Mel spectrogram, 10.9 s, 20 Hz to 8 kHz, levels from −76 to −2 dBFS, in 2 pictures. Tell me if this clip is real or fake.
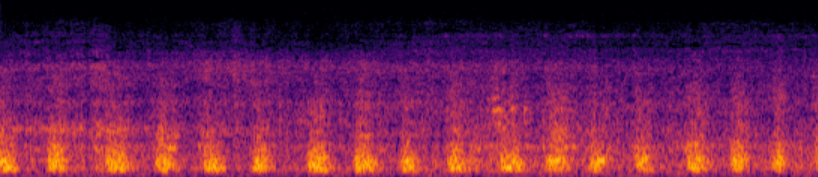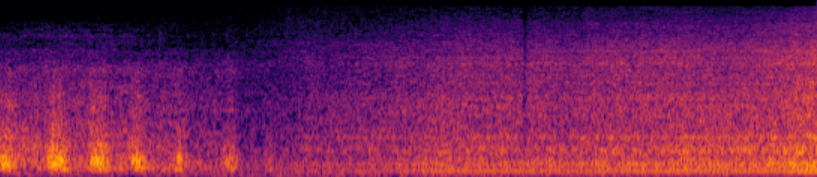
real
